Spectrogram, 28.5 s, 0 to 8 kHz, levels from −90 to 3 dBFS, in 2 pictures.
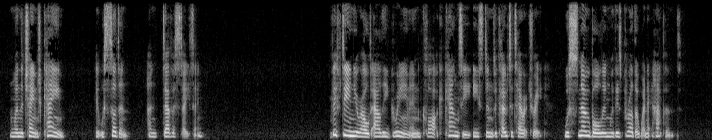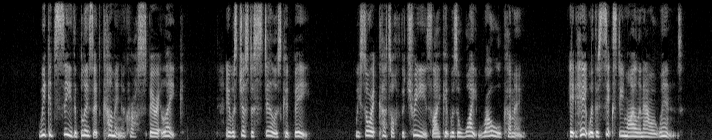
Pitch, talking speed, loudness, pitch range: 235 Hz, 145 wpm, -17 LUFS, 215-265 Hz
